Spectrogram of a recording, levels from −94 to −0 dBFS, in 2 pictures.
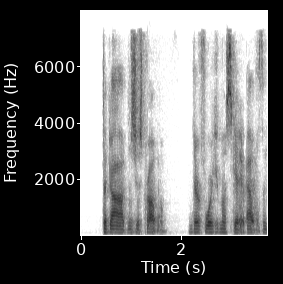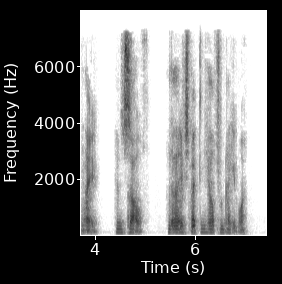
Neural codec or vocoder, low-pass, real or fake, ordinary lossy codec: autoencoder, 22.05 kHz, a latent of 192 numbers a frame, VITS, trained on one speaker; 7.2 kHz; fake; AAC, 32 kbps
